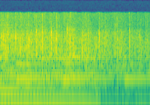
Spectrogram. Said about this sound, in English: Let's give these folks a big hand clap as they're coming.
